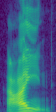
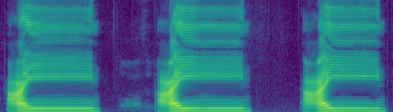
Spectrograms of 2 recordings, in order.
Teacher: Ain, ain, ain, pronounced from the middle and center of your throat.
